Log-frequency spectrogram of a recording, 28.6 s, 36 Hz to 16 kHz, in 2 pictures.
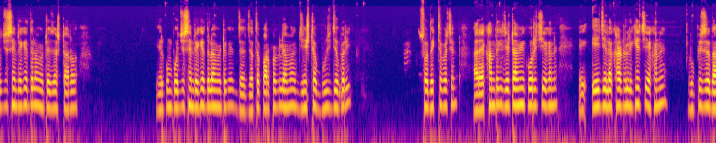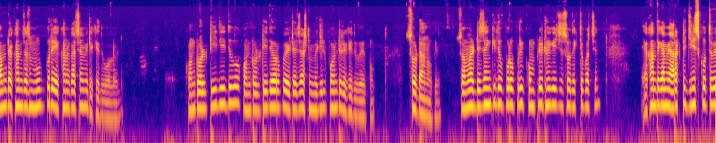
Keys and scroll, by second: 18.3 ctrl+t.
